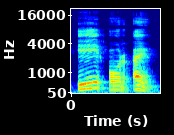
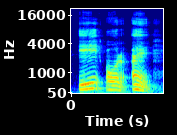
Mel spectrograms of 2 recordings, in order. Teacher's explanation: तो कंठ और तालू से होते हैं ए और ऐ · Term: कंठ तालू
